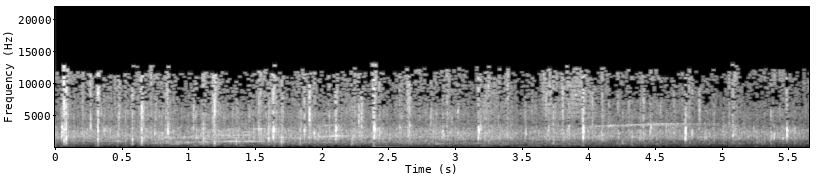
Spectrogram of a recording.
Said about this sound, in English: Clap for Jesus, somebody.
